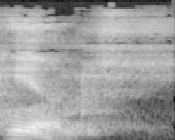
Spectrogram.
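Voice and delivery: leaning hard on the word him. Speaker retells the cry to crucify Christ, stress on "him". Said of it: "The emphasis on the word "him."".

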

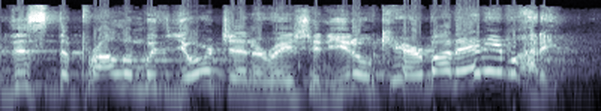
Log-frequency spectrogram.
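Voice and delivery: loud angry shout. Recounting an argument between two strangers, imitate the other one angrily yelling back. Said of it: "these two people are yelling at each other".

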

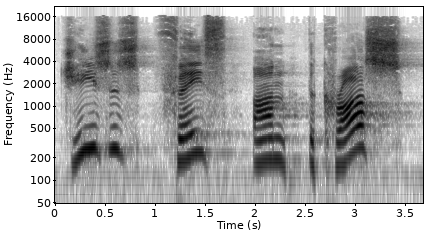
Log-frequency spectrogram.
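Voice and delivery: impassioned preaching building to a high, loud crescendo.

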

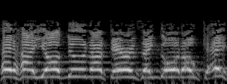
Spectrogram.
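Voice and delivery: very loud high hollering. A dishwasher retells calling out to the cooks from the back, yelling. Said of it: "I'm yelling out there to the cooks".

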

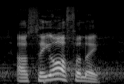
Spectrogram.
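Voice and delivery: plain reading voice

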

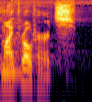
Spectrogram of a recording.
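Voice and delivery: soft, hushed, barely voiced whisper. Retelling what a patient said just after the ventilator came off: imitating a whisper. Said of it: "Whispered it".

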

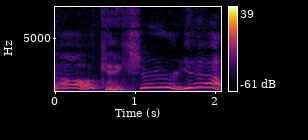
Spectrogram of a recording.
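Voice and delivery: polite phone voice, very high and very slow. Retelling the speaker's wife answering the pastor's call, imitating her phone voice. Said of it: "my wife has this tremendous ability for a phone voice".

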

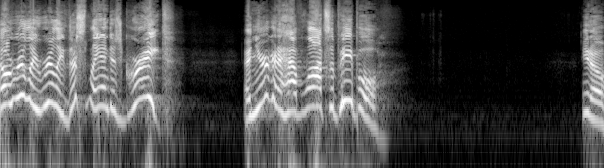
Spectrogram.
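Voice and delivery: pushy, car-lot used car salesman sales patter. Speaker portrays god making a promise, like a used car salesman. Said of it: "God is sounding like a used car salesman".

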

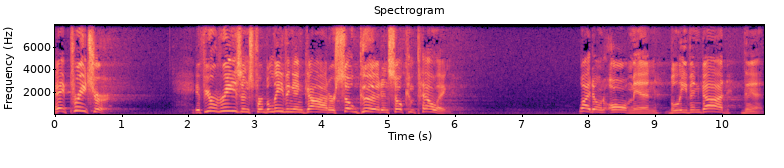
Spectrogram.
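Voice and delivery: play-acted, mocking, jeering heckle. A preacher imagines an author calling out from the back, retelling a mocking heckle. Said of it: "mockingly call out from the back of the room".

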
